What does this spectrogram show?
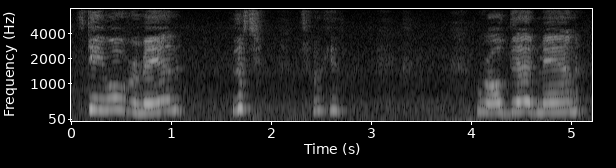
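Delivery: Bill Paxton impression. Teacher hams up a movie marine panicking for students, high frantic voice. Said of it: "I was doing Bill Paxton".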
